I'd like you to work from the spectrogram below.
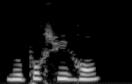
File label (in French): "nous poursuivrons", French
